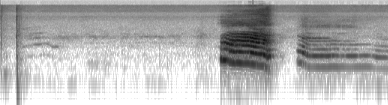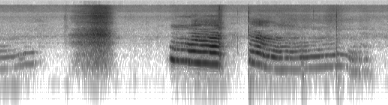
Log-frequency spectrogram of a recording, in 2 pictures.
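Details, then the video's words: Strange noises from a dog: a sequence of short yowling whines with falling pitch, some drawn out and trailing off, plus a brief breathy sound in the middle. "Crazy Dog Makes Strange Noises Again"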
